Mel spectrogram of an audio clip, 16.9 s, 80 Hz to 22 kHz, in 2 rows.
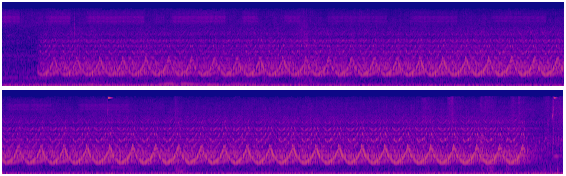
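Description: An ambulance siren in the video game GTA 5 cycles rapidly and without a break, loud and close, over a constant low engine rumble.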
